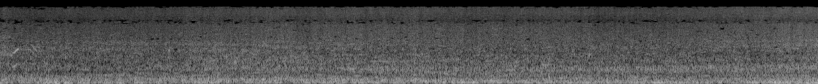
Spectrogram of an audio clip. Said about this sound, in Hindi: यहाँ भी पानी गिर रहा है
